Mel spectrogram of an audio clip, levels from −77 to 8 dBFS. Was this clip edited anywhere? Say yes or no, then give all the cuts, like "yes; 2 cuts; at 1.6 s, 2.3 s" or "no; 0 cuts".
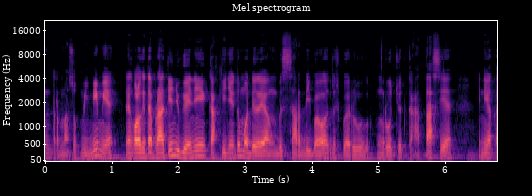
yes; 1 cut; at 1.1 s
